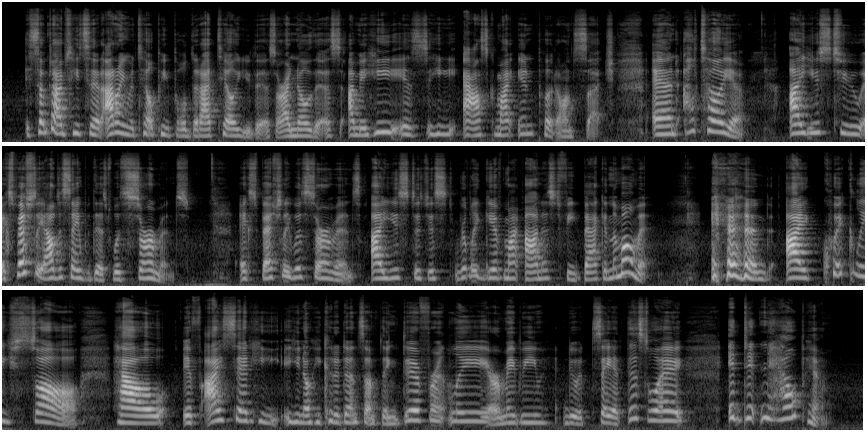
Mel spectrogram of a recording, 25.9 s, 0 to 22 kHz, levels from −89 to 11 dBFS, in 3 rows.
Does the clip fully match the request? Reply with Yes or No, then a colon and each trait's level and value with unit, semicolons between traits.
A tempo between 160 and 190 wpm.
No: average, 200 wpm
